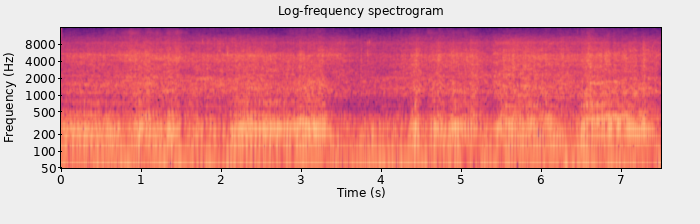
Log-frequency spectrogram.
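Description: Dual sport motorcycle ridden off-road on dirt, its loud engine droning steadily close by with revs rising and falling and some clatter, with no voices.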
